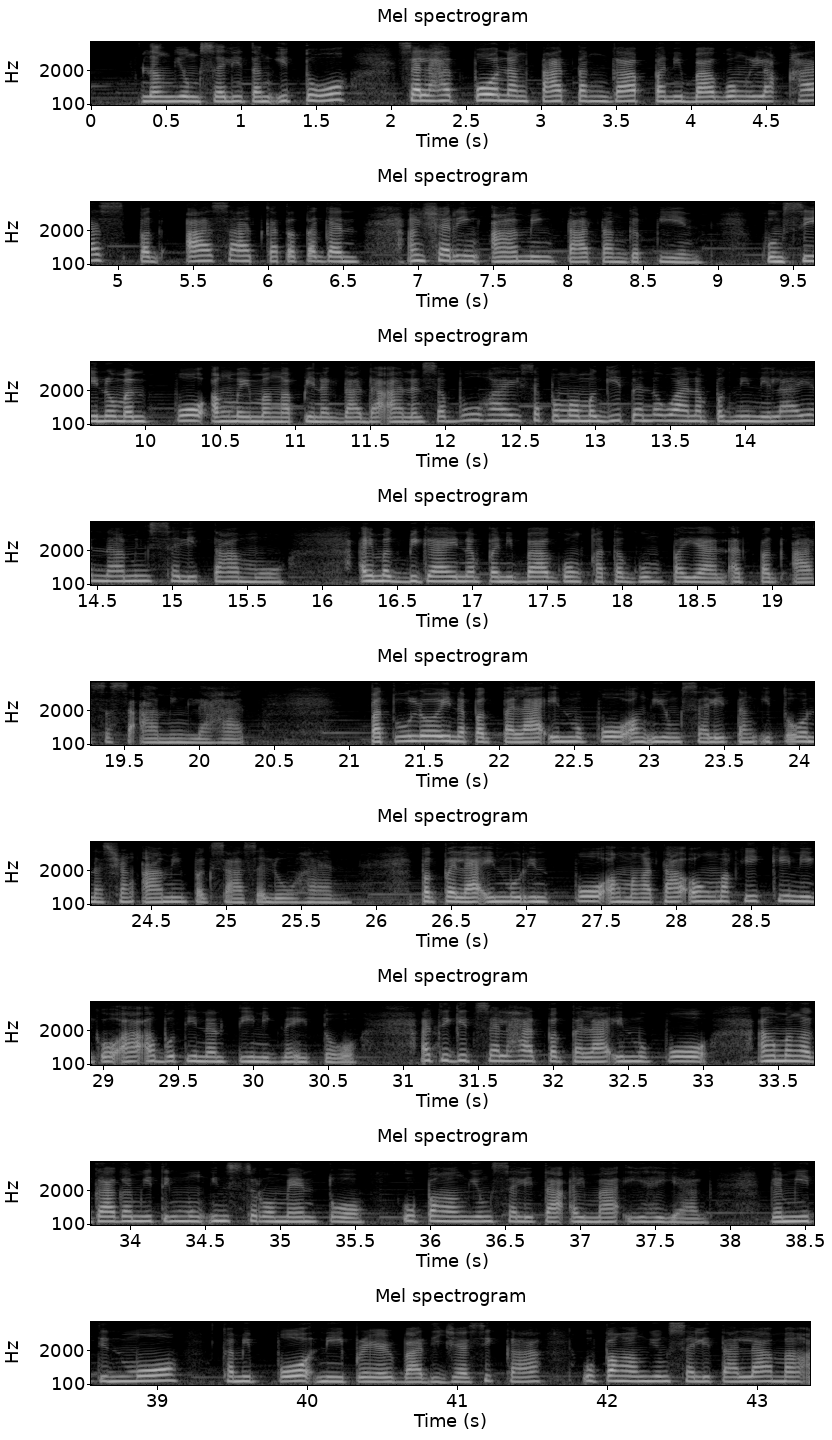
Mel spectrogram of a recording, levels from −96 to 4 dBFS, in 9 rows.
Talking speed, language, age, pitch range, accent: 145 wpm, Filipino, 20-39, 205-235 Hz, native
